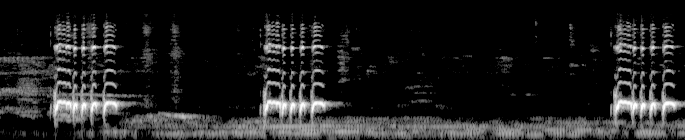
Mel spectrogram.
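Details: Songgo ratu local zebra dove, used to excite rivals and get silent birds singing: three loud phrases of fast stuttering coos, spaced roughly two to three and a half seconds apart, over a faint low rumble.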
